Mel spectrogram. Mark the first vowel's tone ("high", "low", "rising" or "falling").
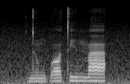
low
